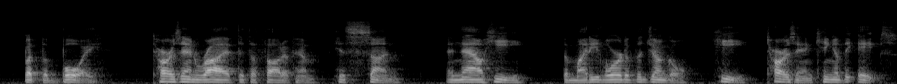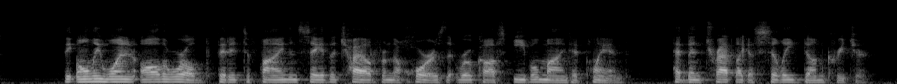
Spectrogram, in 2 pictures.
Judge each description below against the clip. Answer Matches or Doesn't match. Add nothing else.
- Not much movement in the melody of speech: Matches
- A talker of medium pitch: Doesn't match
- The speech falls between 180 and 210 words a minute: Matches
